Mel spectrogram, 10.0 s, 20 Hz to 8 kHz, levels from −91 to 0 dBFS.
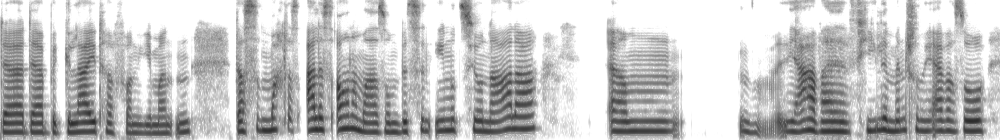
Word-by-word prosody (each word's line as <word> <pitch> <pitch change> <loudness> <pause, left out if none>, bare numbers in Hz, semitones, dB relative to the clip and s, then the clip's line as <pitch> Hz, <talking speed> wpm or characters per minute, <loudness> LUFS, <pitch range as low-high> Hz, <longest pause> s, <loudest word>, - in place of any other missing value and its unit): der 190 0 +2
der 190 0 +1
Begleiter 195 +1 +1
von 175 0 -6
jemanden, 170 +3 -3 0.4
das 210 +3 +1
macht 235 +2 0
das 240 - -7
alles 240 +1 +3
auch 255 +3 +5
nochmal 205 -7 +2
so 195 +1 -1
'n 195 0 -1
bisschen 210 +2 -1
emotionaler. 230 +4 +1 0.7
Ähm, 215 0 -1 0.6
w 190 -3 -8
ja, 220 +2 +3
weil 210 -1 +3
viele 230 +4 -1
Menschen 230 +2 -1
sich 220 0 -4
einfach 220 -1 -1
so 220 +1 +3
210 Hz, 145 wpm, -22 LUFS, 195-225 Hz, 0.7 s, auch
